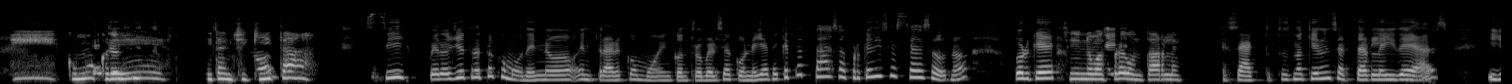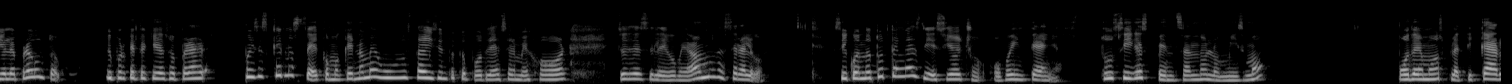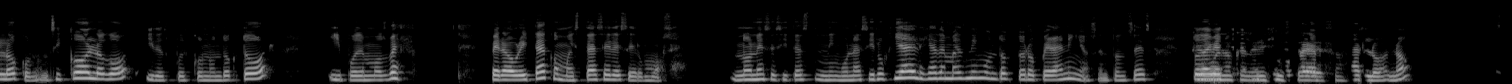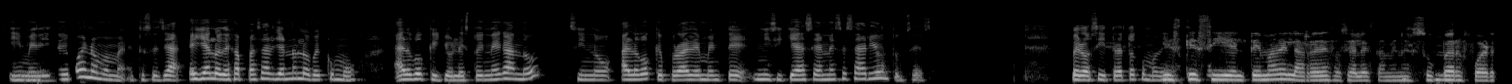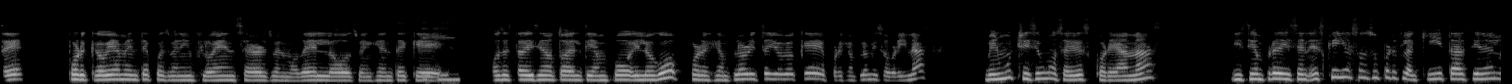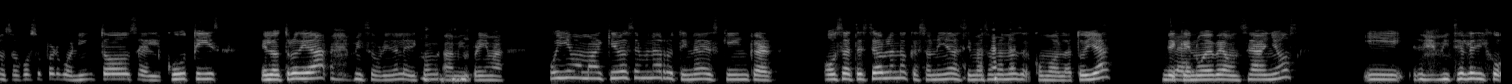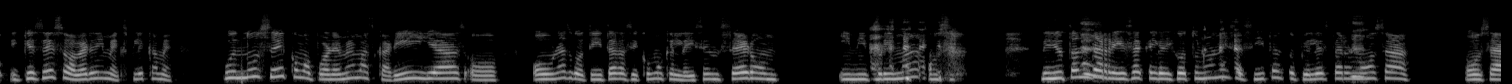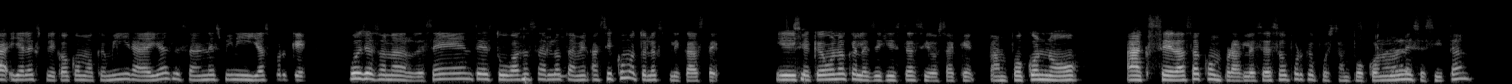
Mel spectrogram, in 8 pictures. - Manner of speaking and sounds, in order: gasp; other background noise; chuckle; chuckle; laughing while speaking: "y mi tío le dijo"; chuckle; laughing while speaking: "o sea"; chuckle
- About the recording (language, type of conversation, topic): Spanish, podcast, ¿Qué pequeños cambios recomiendas para empezar a aceptarte hoy?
